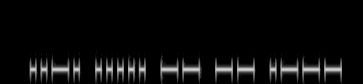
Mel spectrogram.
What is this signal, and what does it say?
Morse code, heard as a keyed tone, about 22 wpm, 700 Hz. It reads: F5MMJ
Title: DXCC-100 Call Signs - 5 Characters - 22wpm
